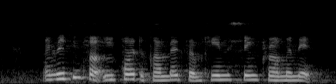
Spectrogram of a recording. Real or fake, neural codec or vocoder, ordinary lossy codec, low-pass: fake; codec, 44.1 kHz, 3.4 kbps, Pupu-Codec; AAC, 48 kbps; 7.2 kHz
